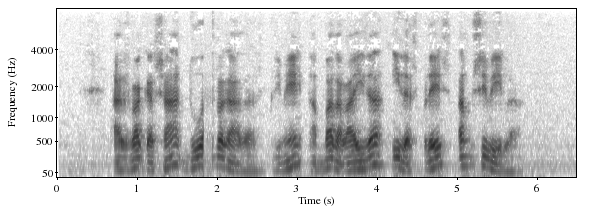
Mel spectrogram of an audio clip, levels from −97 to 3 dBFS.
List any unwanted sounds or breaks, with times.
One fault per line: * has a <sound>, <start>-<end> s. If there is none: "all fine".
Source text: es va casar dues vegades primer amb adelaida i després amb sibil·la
* has a dropout, 1.8-1.9 s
